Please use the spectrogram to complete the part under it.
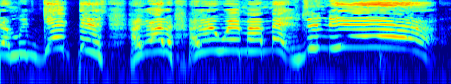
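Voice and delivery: high-pitched hammed-up alarm; mock panic. Mimics panicked mask wearer.

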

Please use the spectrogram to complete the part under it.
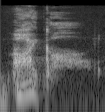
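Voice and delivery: whispered, breath-only plea; hushed cry. Retold or imitated. Preacher voicing Jesus on the cross, whispering. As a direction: whisper it as a forsaken prayer.

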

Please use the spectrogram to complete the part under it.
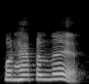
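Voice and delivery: high, bewildered little-dog voice; puppy voice. Retold or imitated. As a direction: play the baffled pup at the shut door. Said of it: "the little pup's looking at the door like".

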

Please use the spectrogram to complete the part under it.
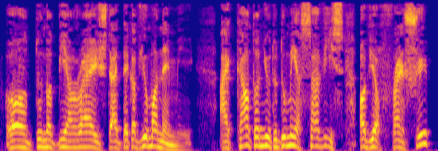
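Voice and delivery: put-on fussy Belgian detective, lightly French-accented; lightly voiced proud Belgian sleuth; Poirot voice. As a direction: play the vain little detective sure of himself. Poirot soothing Hastings.

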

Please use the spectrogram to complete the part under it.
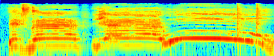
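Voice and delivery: very high, loud whoops; host cheering the vanished cube with the kids. Pretend. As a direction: celebrate like a kids' show host.

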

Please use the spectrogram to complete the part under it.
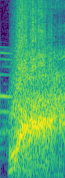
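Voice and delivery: long, voiceless lion "rah"; rough, breathy roar. Acted. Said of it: "when I say lion, can you go".

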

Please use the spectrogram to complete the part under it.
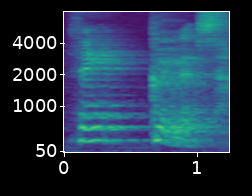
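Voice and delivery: high, slow sarcastic retort; snapping back. Acted. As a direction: fire it back with scorn. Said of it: "Heidi shot back".

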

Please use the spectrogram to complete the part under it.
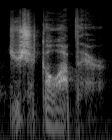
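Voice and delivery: slow whisper, nudging him forward; whispered urging. Retold or imitated. Friends whispering to him to go up for prayer. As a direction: hiss it under the music.

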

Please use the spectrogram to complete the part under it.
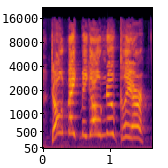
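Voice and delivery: high, slow warning; threat. Real, not acted. Gamer warning SpongeBob, high slow mock menace. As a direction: warn him with mock menace.

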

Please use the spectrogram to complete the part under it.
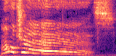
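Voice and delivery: high, excited cry of the name; excited shout. Real, not acted. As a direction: call it out thrilled. Excited at spotting legendary.

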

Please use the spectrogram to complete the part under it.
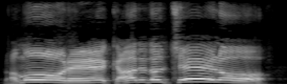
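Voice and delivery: slow, loud, stately tree voice; mighty tree. A narrator's reading. Tall tree answering the three friends, loud slow voice. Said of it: "risponde l'albero alto e possente".

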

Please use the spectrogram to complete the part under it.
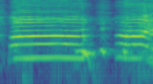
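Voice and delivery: high, comic "ah" yelps; hammed-up running scream; mock fleeing scream. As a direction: imitate a man fleeing in panic. Imitating the friend running away screaming.

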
